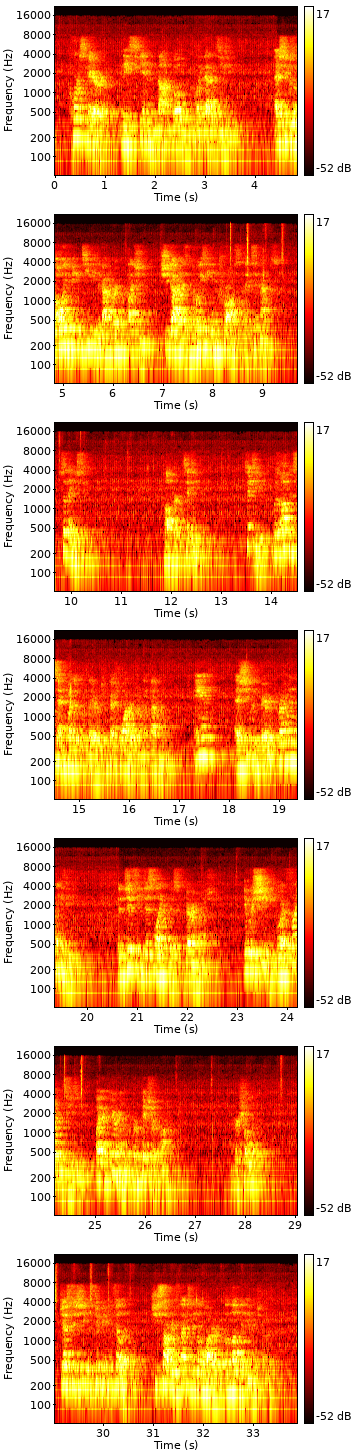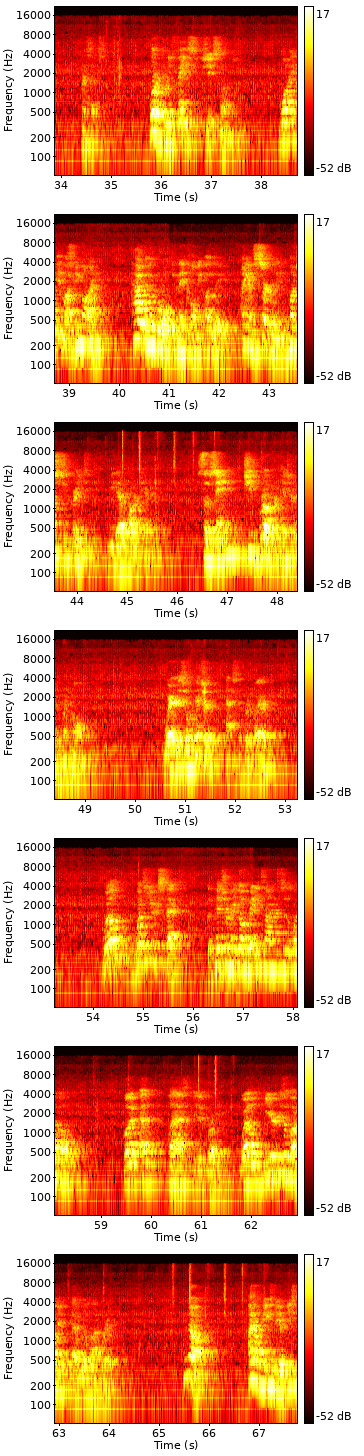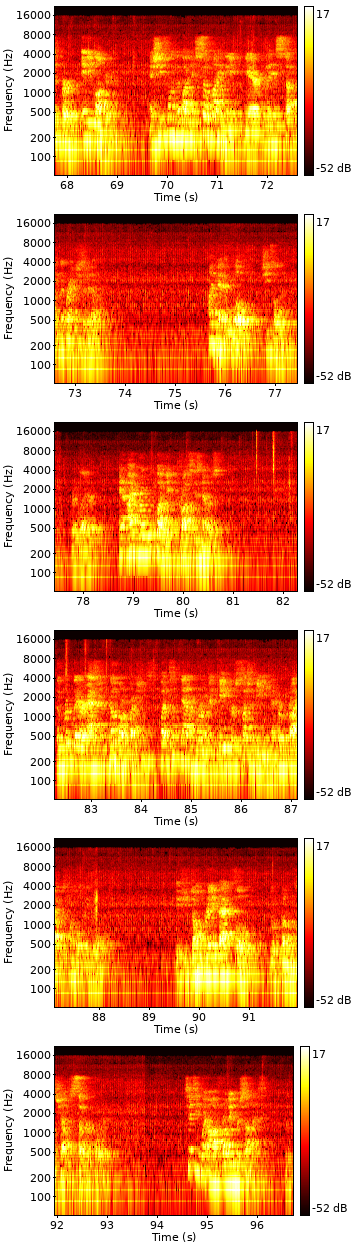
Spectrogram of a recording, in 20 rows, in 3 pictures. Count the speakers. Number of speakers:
one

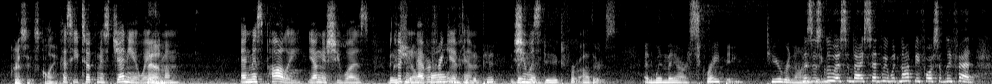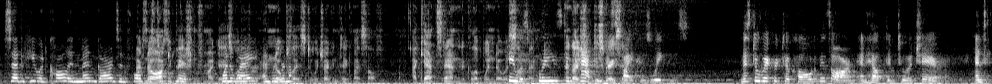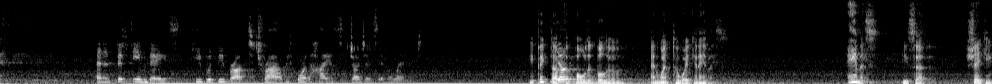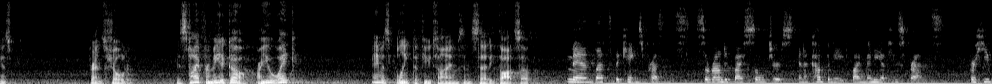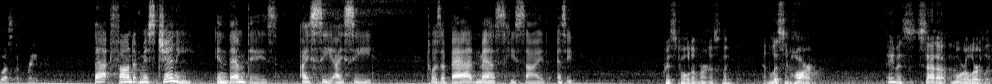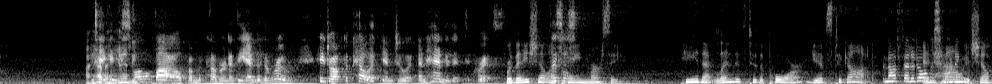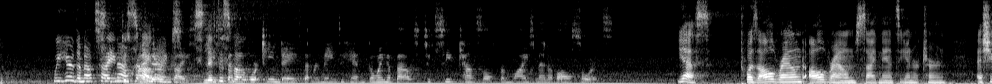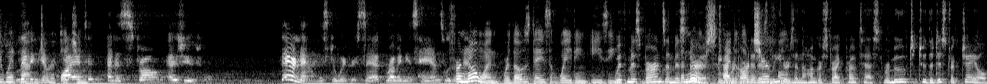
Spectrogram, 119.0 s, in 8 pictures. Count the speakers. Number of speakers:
seven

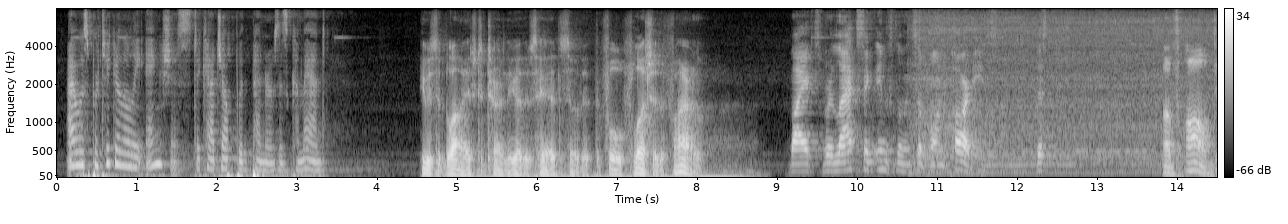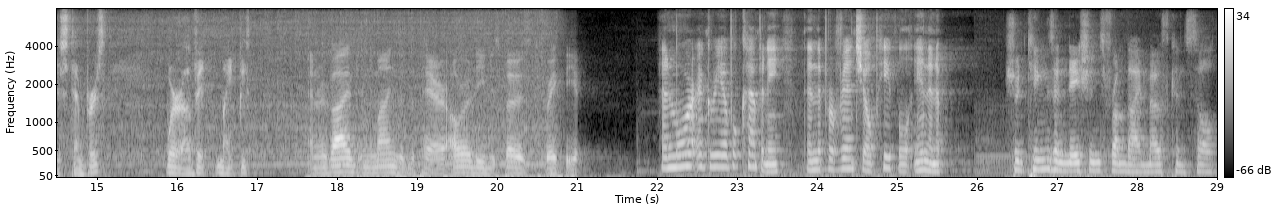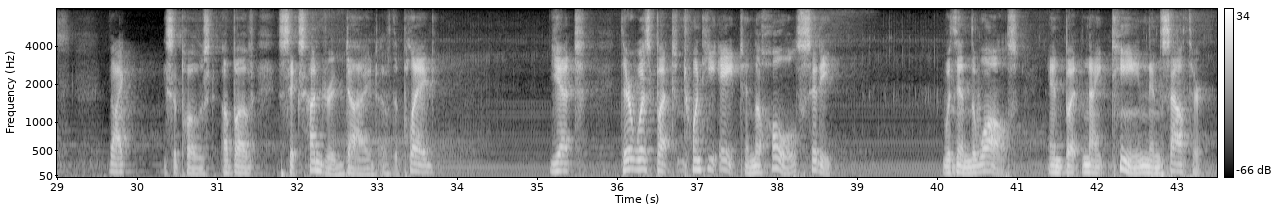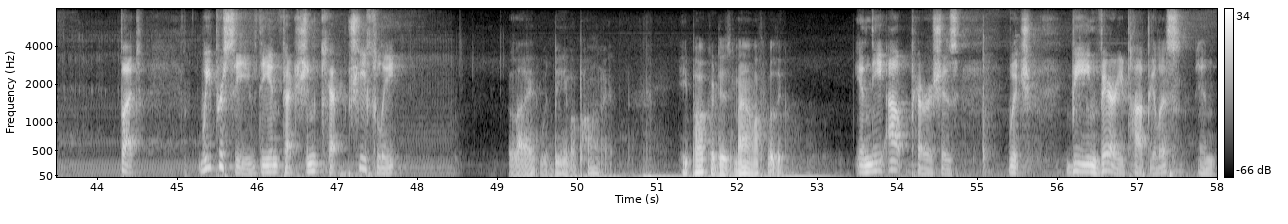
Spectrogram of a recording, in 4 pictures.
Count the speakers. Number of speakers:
seven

